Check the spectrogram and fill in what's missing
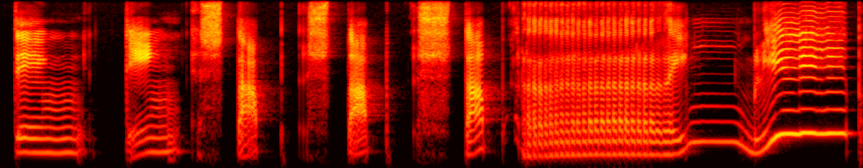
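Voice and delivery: squawky parrot voice, ending on a very high bliep; a parrot copying the hotel noises, shrieking the last one; parrot mimicking sounds. Polly the parrot calls out the hotel sounds to Holmes. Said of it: "roept Polly".

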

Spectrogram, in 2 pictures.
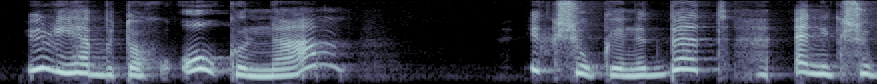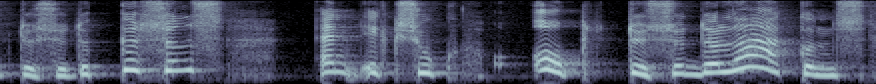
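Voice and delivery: high-pitched, eager circus woman; excitable circus lady. A narrator's reading. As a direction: play Lola, breathless with worry. Lola searching.

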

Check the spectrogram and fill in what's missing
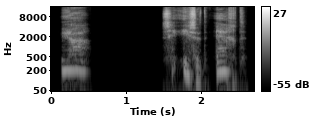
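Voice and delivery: hoog, ongelovig gefluisterd; ongelovig fluisteren. Acted. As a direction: fluister het vol verbazing. Max gelooft zijn ogen niet. (Max fluistert verbijsterd bij het zien van zijn heldin)

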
